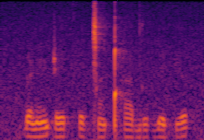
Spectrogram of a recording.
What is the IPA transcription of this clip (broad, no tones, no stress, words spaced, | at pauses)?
ɗɐɳẽ ʈet̪ʰeǀã ǃʰadu ɠepʲə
